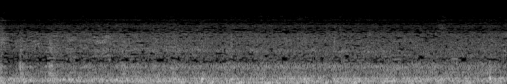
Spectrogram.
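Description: Steady rumble and clatter of trains in motion, heard through an open train window as a diesel locomotive passes close alongside.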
